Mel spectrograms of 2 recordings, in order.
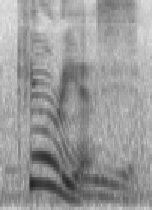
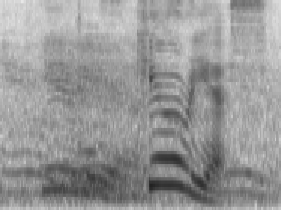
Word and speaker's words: curious: form listen to it curious curious okay how many syllables do you hear curious as three syllables where's the stress one so pay attention look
